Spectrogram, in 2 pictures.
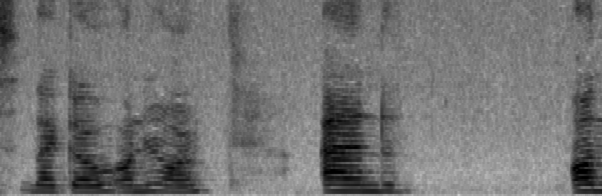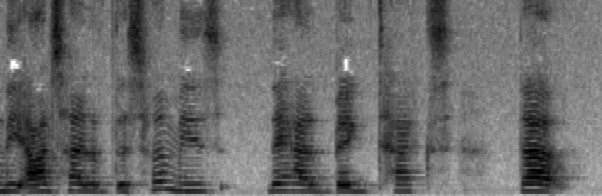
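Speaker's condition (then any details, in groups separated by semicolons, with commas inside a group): Cerebral palsy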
